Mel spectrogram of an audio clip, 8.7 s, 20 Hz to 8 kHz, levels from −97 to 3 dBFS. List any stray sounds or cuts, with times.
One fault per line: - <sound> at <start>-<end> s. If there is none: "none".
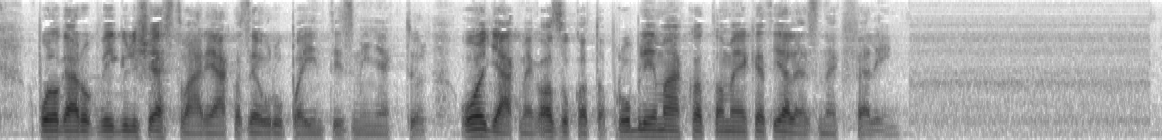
none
